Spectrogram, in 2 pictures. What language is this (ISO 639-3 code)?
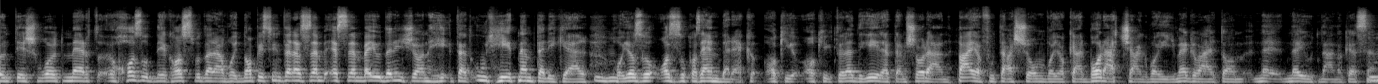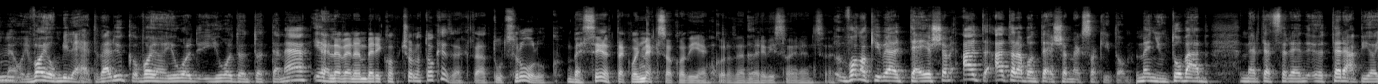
hun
